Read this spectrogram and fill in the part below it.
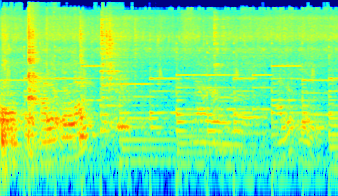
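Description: Food stirred in a frying pan after the broth has cooked down, with a soft sizzle and clinking scrapes of a utensil against the pan, close but moderately quiet.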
